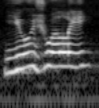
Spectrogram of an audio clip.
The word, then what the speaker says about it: usually: E aqui usually. Usually. A pronúncia dele é assim mesmo. Esse u a gente fala you. U. E esse s usually tem o som de J, né?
